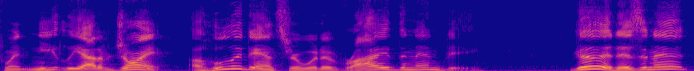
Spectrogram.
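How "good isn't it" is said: much higher, eager question; demanding approval. A narrator's reading. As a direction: press keenly for agreement. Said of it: "demanded Perry".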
